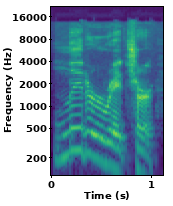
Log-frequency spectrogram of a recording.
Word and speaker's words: literature: okay literature or yeah literature has a tricky pronunciation you can't well Gangnam Style right literature so I is short I just shot litters right now we have literature it's like a t-u-r defiant is always a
